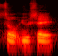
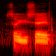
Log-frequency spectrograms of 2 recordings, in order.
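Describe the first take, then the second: Both takes have the same delivery.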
